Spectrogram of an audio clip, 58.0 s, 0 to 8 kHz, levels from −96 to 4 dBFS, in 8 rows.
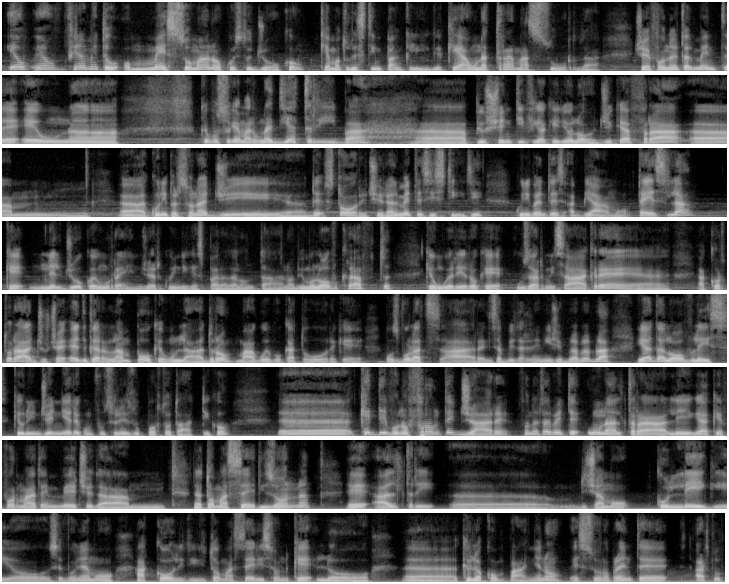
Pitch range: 105-140 Hz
